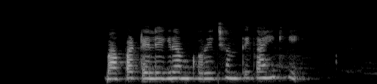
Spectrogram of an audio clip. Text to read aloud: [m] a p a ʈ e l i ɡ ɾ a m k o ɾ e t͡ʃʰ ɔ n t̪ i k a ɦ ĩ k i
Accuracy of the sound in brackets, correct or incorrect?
incorrect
